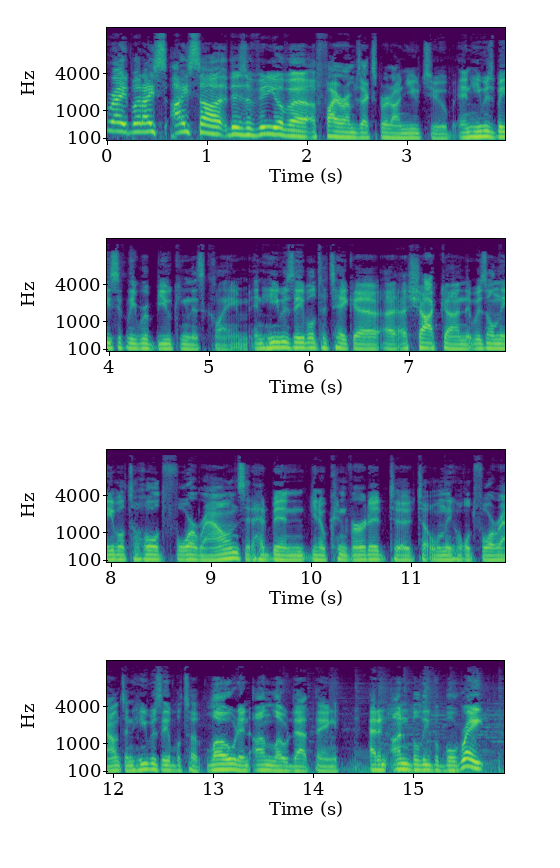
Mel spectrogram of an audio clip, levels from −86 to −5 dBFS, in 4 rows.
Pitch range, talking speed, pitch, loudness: 110-130 Hz, 245 wpm, 115 Hz, -22 LUFS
